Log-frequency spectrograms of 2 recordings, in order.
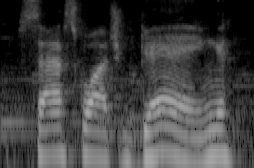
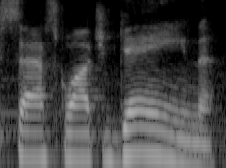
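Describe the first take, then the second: First: The word ends with a full ng sound. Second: The word ends without the g sound.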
